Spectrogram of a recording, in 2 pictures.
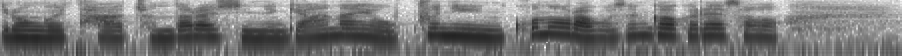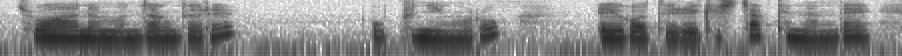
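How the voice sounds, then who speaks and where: The woman's pitch sits in the middle of her range, and it moves up and down in an ordinary way. Her delivery is moderate in speed, with a dark, mellow tone. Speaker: radio DJ. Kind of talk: casual radio talk reading listener messages.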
